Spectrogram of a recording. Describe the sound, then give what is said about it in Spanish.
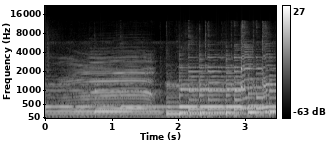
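Cattle, including calves, cows and heifers, moo loudly and continuously on a small ranch in San Juan de los Lagos, Jalisco, Mexico, several long overlapping lowing calls, one voice giving way to another midway, with no talking. “ahí tenemos eh, lo que es becerras, vacas, vaquillas”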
